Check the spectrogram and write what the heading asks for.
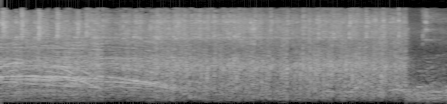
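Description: Audience applauding and cheering as a folk dance ends, with one long falling shout near the start.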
